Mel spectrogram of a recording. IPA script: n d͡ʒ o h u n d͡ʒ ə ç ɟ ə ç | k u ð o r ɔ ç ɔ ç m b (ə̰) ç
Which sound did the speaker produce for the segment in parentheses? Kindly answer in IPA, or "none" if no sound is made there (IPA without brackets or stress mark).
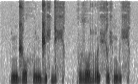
ə̰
